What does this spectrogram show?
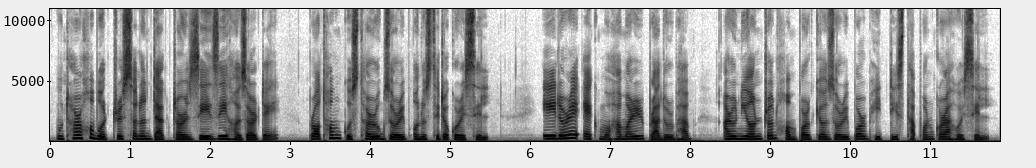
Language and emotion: Assamese, neutral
